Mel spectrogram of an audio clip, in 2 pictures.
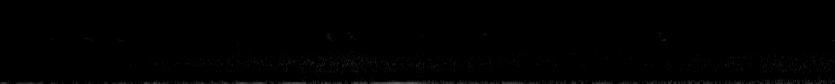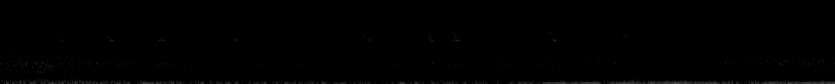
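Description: Faint bird chirping: a steady run of short, high chirps, two or three a second, over a low hum.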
